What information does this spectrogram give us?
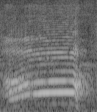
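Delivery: sudden high loud cry of surprise; startled cry. Real, not acted. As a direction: yelp as the shot lands. Tense moment, relief.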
